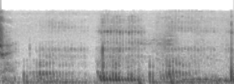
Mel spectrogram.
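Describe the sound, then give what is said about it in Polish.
A heavy house cat purring steadily and continuously, a low rumbling drone that holds fairly loud for the whole stretch, with no talk over it. “Niech on mruczy.”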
